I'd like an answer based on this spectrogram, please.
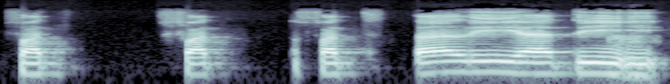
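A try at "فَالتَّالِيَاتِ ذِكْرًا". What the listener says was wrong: Kalau kalau dia tasdid, hamzanya nggak ada di sukunya itu, bukan fat, fatta, fatta, gitu ya.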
